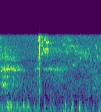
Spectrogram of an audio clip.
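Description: Low, uneven rumble with irregular dull thumps picked up by the camera's own microphone, with one brief sharper click a little under a second in.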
